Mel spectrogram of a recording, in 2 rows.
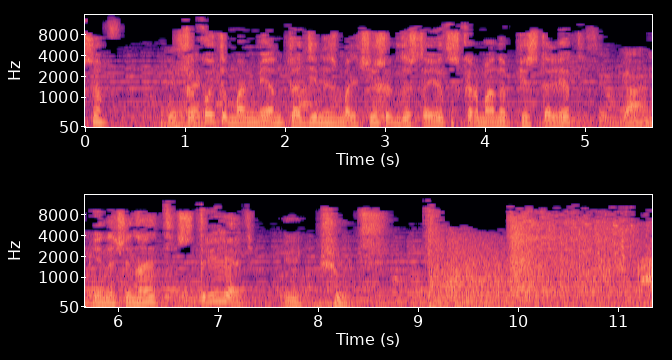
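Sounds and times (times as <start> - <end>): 
speech: 0.0 - 8.7
bright spray of breaking glass shards and debris: 9.8 - 11.2
glass shattering: 9.9 - 11.3.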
